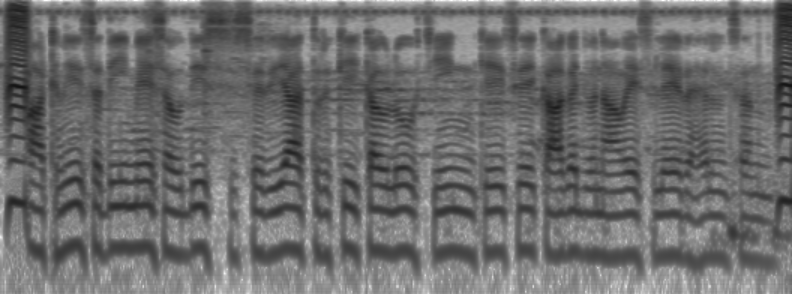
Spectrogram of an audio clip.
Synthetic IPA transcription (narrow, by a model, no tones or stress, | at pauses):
aːʈʰʋĩsəd̪imẽsɐʊd̪issɪɾijat̪ʊɾkikaʊloːkt͡ʃiːnkesekaːɡəd͡ʒbənaːʋesleɾəɦəlsən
